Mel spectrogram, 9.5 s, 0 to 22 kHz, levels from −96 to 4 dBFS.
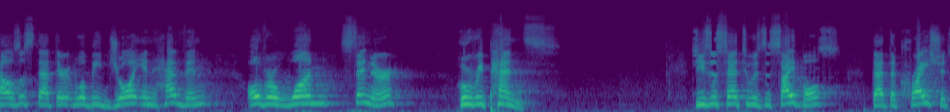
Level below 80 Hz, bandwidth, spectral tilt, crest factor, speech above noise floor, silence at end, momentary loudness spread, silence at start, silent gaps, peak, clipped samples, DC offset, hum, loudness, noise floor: -68 dBFS; 10.5 kHz; -6 dB/octave; 16 dB; 40 dB; 0 s; 11 LU; 0 s; none; -22 dBFS; under 0.1%; under 0.1%; none; -38 LUFS; -78 dBFS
